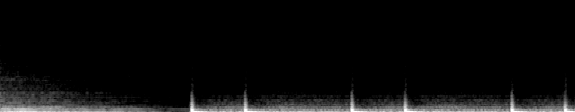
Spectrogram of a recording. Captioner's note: heart pounding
